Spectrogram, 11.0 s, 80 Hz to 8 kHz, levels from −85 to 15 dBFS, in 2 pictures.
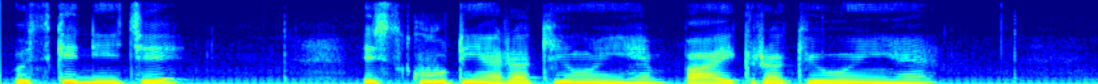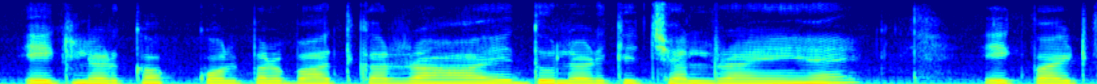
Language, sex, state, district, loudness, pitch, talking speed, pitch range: Hindi, female, Uttar Pradesh, Etah, -25 LUFS, 230 Hz, 140 wpm, 225-245 Hz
